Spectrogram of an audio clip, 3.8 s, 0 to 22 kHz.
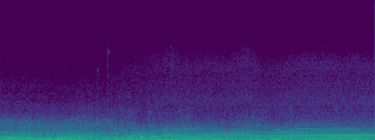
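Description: A DPi prototype race car in the racing game Automobilista 2 accelerates hard at Daytona, its engine a loud, continuous roar that climbs steadily in pitch.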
